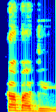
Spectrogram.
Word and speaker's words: Kabaddi: Kabaddi, yeah.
